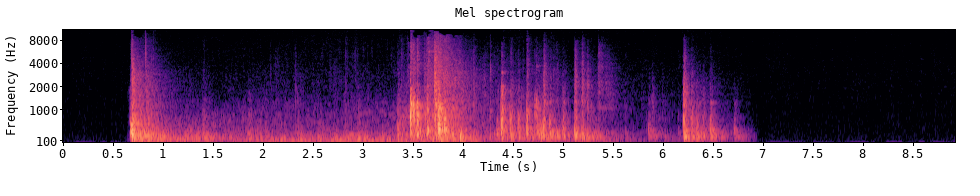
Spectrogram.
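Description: Bowling: a ball lands on the lane with a thud, rolls with a low rumble for about three seconds, then crashes into the pins, which clatter and knock for a few seconds.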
